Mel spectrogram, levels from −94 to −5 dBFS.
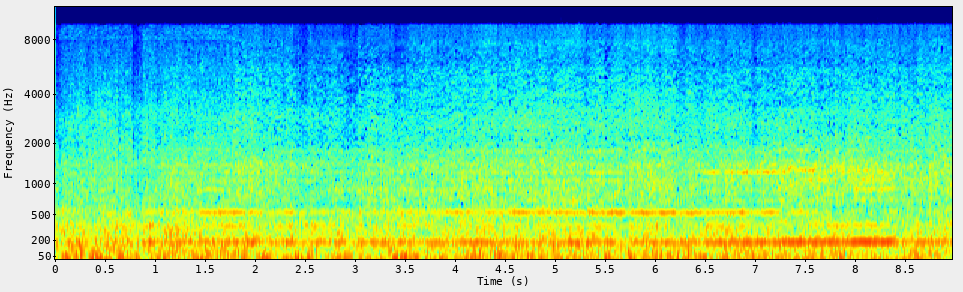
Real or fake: fake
